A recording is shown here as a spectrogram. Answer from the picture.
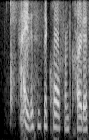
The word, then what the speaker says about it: Cardiff: From Cardiff. Did I say that right? – Cardiff, like car and different.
